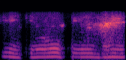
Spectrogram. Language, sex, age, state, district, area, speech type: Hindi, female, 30-45, Madhya Pradesh, Seoni, urban, conversation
